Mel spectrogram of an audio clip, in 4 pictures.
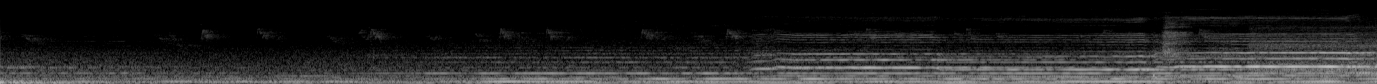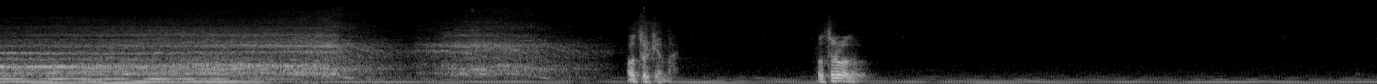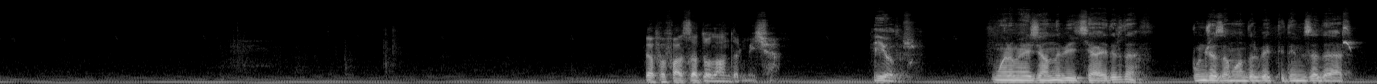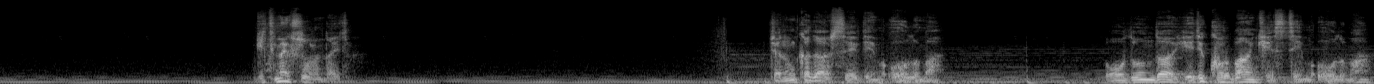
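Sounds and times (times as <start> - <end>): ominous music drone: 0.0 - 20.1.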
